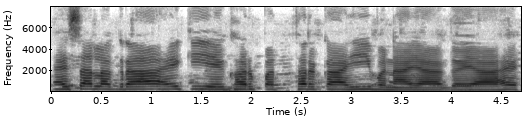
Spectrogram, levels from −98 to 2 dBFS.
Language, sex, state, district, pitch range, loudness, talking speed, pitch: Hindi, female, Bihar, Kaimur, 215-240 Hz, -15 LUFS, 165 wpm, 235 Hz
